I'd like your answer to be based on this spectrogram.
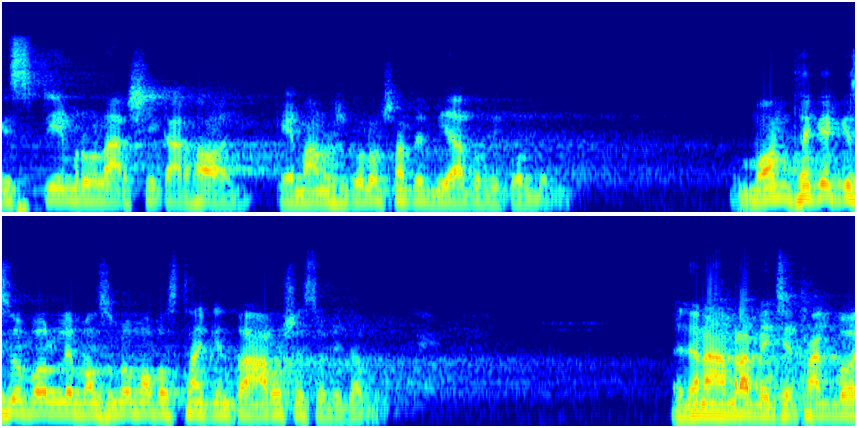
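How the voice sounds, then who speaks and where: একজন বাংলাদেশি বাংলা উচ্চারণের পুরুষ ধর্মপ্রচারক, আবেগ নিয়ে ওয়াজ করছেন এবং আয়াত উদ্ধৃত করার সময় কণ্ঠ চড়িয়ে দেন।. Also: male voice, fairly high pitch. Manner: impassioned, rising to shouts when quoting scripture. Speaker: preacher. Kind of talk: waz sermon. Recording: echoey hall with long reverb.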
